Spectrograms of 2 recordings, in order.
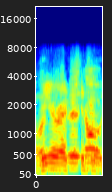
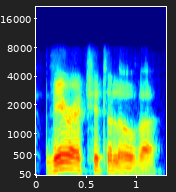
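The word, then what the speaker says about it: Věra Chytilová: Vera Chittilova. Do you know it? Vera Chittilova. Great, that sounds awesome. It's one of the odd times where it's you say it like it looks.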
